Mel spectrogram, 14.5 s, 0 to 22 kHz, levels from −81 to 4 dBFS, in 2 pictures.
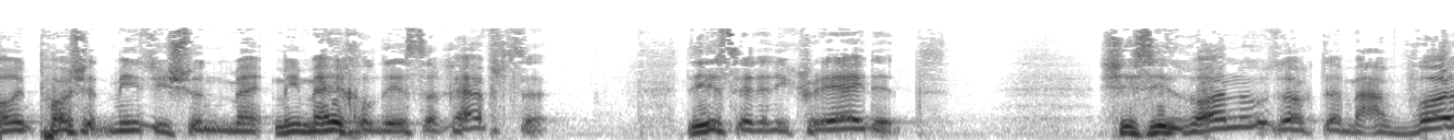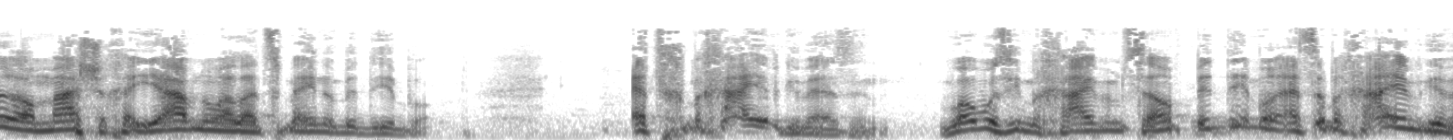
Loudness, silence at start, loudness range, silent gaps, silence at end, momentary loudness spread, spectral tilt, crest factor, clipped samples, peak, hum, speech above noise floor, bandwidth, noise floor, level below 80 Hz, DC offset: -20 LUFS; 0 s; 7 LU; none; 0 s; 14 LU; -5.5 dB/octave; 18 dB; under 0.1%; -2 dBFS; none; 37 dB; 10.5 kHz; -57 dBFS; -42 dBFS; under 0.1%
